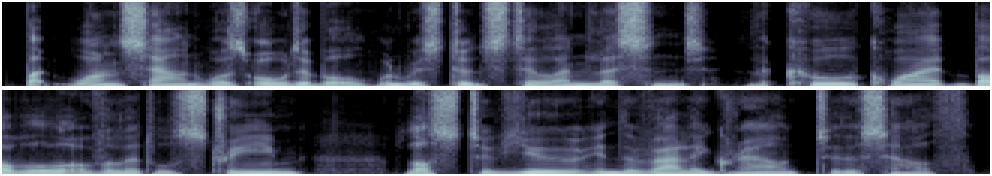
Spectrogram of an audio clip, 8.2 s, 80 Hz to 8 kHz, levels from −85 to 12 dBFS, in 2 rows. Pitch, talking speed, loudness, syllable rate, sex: 125 Hz, 205 wpm, -19 LUFS, 4.9 syllables/s, male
